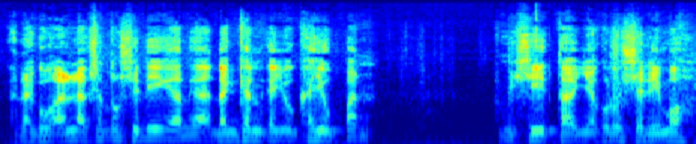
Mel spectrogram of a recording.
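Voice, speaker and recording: Pushy older father, Bisaya Filipino accent, sharp forceful voice, slightly high, emphatic radio drama delivery. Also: a little fast, gravelly, no echo, full character voice. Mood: insistent, scheming. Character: pushy, meddling older father urging his daughter onward.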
